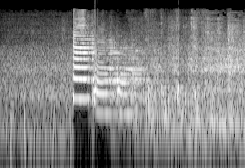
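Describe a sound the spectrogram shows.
A train sounds a short horn blast up close.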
